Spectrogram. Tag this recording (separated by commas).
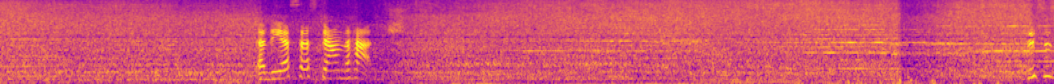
Speech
